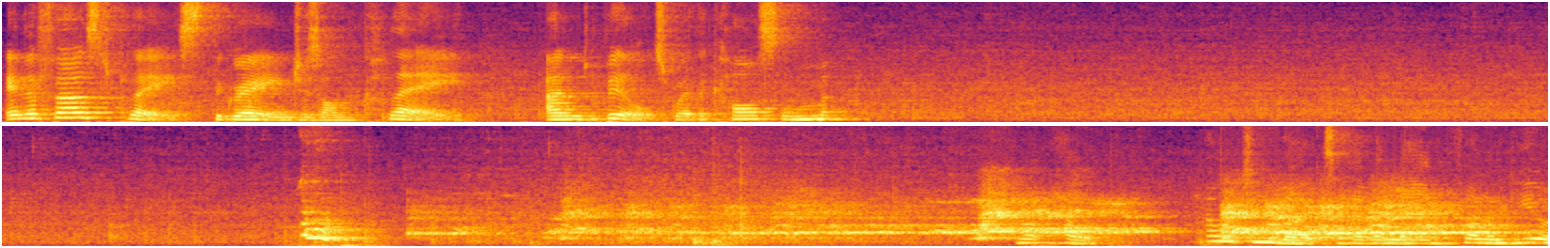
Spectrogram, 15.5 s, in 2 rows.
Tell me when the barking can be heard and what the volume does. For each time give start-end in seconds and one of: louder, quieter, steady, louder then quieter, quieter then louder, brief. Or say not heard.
9.2-15.4 louder.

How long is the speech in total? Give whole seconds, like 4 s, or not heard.
7 s.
